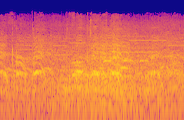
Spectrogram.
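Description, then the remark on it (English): A large outdoor crowd cheers along the steep, winding streets through a town in cold, damp weather as the Popemobile passes. Dense, continuous babble, with scattered voices and raised calls rising above a steady roar, loud throughout. “Though the weather had been cold and damp all day, cheering crowds lined the steep, winding streets through the town.”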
